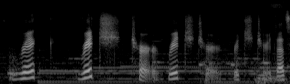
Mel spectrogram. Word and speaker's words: Richter: Oh, RTOR. It's got to be RTOR, right? It's like totally RTOR. That's why he's like so against it, right? How do I pronounce Rick? Richter.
